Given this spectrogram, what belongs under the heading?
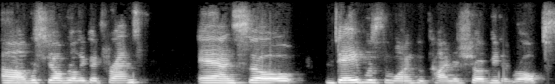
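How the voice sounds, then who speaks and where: Woman with an Upper Midwest accent, medium pitch, moderate pace, and monotone, flat intonation. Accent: Upper Midwest American. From rural North Dakota. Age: 60s. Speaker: business owner. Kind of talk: podcast interview. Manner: talkative.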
